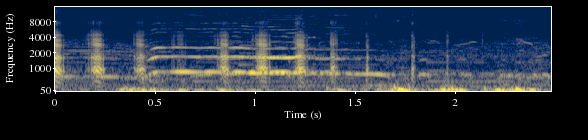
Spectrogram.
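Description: A person's voice: the tail of laughter, then one long high held call, dipping slightly in pitch at its end.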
